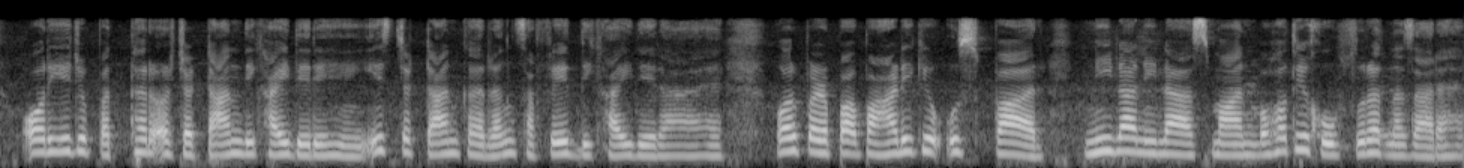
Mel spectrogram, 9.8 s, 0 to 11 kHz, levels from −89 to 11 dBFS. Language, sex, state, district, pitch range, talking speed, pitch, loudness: Hindi, female, Chhattisgarh, Kabirdham, 175-215 Hz, 205 wpm, 190 Hz, -17 LUFS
